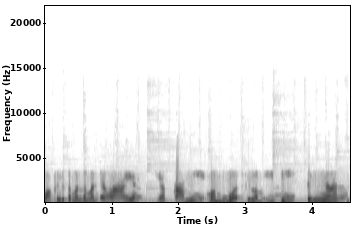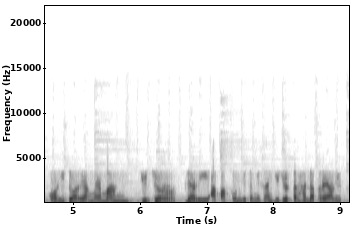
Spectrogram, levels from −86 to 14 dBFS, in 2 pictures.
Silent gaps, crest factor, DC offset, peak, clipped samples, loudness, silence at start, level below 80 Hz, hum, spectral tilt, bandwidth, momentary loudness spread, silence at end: none; 18 dB; under 0.1%; -6 dBFS; under 0.1%; -23 LUFS; 0 s; -54 dBFS; none; -8 dB/octave; 7 kHz; 7 LU; 0.15 s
